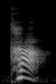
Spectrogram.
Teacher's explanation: శ్వాసం మహాప్రాణం దంతి స్పర్శం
